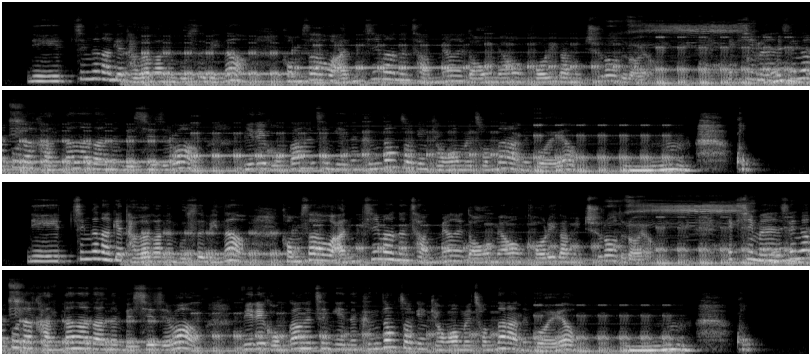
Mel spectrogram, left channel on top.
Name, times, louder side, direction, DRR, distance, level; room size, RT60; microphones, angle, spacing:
voice 1, 0.3-6.5 6.9-13.9, right 3 dB, 85° right, 0.6 m, -23 dB
sound 1, 1.2-14.9, left 2 dB, 15° left, 0.5 m, -27 dB
Crying sobbing, 6.0-7.5 8.1-8.6 9.0-9.1 9.4-9.6 10.0-10.2 10.5-10.6, right 7 dB, 40° right, 0.5 m, -37 dB
voice 2, 7.0-8.0 14.3-15.5, equal, 90° left, 0.7 m, -21 dB
2.2 x 2.1 x 3.0 m
head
